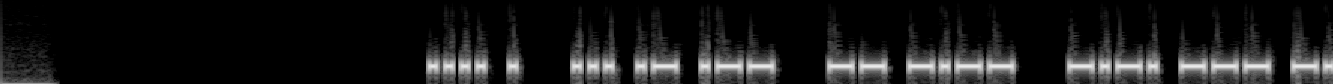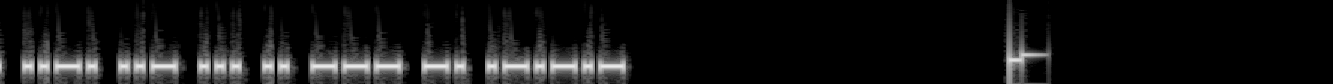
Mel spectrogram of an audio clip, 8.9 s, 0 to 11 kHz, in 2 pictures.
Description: Morse code, heard as a keyed tone, about 41 wpm, 700 Hz. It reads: HE SAW MY CONFUSION.
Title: Sentences from Top 1600 Words 45wpm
